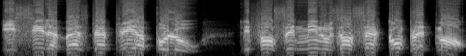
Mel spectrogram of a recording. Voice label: FIREBASE UNDER ATTACK, french; Battle Engine Aquila; XBOX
